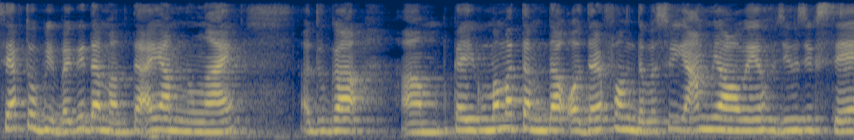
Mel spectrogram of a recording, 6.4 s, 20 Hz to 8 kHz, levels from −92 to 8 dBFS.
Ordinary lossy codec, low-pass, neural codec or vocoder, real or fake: none; 7.2 kHz; none; real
